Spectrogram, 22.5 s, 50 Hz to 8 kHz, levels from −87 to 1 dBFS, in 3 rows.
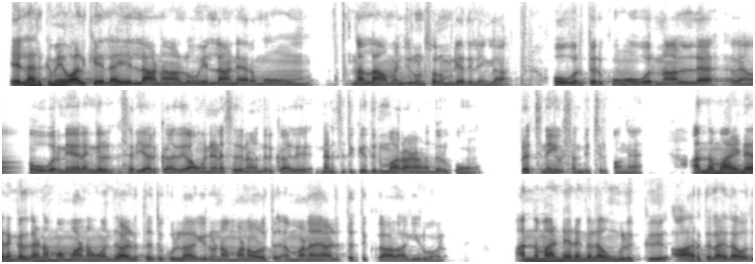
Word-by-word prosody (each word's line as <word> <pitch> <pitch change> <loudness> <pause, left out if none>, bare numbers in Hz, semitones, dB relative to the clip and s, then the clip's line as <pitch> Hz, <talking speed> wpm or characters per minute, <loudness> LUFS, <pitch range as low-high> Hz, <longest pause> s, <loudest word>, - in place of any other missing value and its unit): எல்லாருக்குமே 170 +3 +6
வாழ்க்கையில 130 +2 +5 0.2
எல்லா 125 +2 +5 0.2
நாளும் 120 +2 0
எல்லா 120 +2 +2
நேரமும் 115 +3 -2 0.7
நல்லா 140 +3 +4
அமைஞ்சிரும்னு 130 +1 -3
சொல்ல 115 -1 -1
முடியாது 110 -1 -1
இல்லீங்களா? 100 0 -5 0.6
ஒவ்வொருத்தருக்கும் 130 +1 0
ஒவ்வொரு 120 +1 +1
நாள்ல 120 +2 +1 0.4
அ - - -1 0.5
ஒவ்வொரு 120 +1 +1
நேரங்கள் 120 0 0 0.2
சரியா 115 +1 -1
இருக்காது. 105 0 -3
அவங்க 110 +1 -1
நினைச்சது 110 +1 -3
நடந்திருக்காது. 105 -1 -5 0.2
நினைச்சதுக்கு 115 -1 -6
எதிர்மாறா 120 -2 -1
நடந்திருக்கும். 105 0 -7 0.5
பிரச்சனைகள் 120 -1 -3
சந்திச்சிருப்பாங்க. 100 -1 -9 0.7
அந்த 160 +4 +2
மாரி 185 0 +6
நேரங்கள்ல 155 0 +3
நம்ம 150 -4 0
மனம் 140 +3 0
வந்து 135 +2 -2
அழுத்தத்துக்குள்ளாகிரும். 115 -3 -3
நம்ம 110 0 -4
மன 120 +1 0
உளத் 120 -1 -3 0.2
மன 115 +1 0
அழுத்தத்துக்கு 110 0 -9
ஆளாகிருவோம். 105 -1 -4 0.8
அந்த 165 +3 +1
மாரி 180 0 +5
நேரங்கள்ல 155 +1 +2
உங்களுக்கு 150 -1 -3 0.3
ஆறுதலா 140 -1 +1
ஏதாவது 125 +1 +1
120 Hz, 125 wpm, -22 LUFS, 110-135 Hz, 0.8 s, எல்லாருக்குமே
